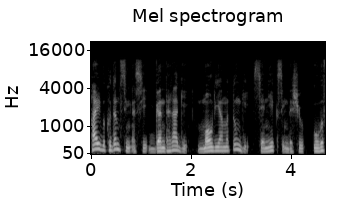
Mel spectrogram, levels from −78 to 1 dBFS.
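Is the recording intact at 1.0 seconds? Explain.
No. At 1.0 s, as throughout the speech, there is plainly audible damage from what is likely Bluetooth LC3 compression, consistent with about 48 kbps in short 7.5 ms frames. The upper spectrum is thinned and refilled with noise, giving a breathy, grainy edge rather than the clean dull cutoff of simple band-limiting.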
